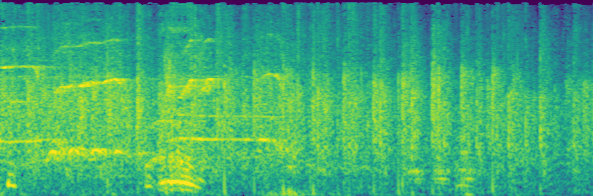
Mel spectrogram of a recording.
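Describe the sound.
A church audience applauds steadily for about six seconds as a guest preacher is welcomed to the podium, a dense patter of many hands clapping at once, with a few scattered voices and whoops rising over it before the clapping thins toward the end.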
